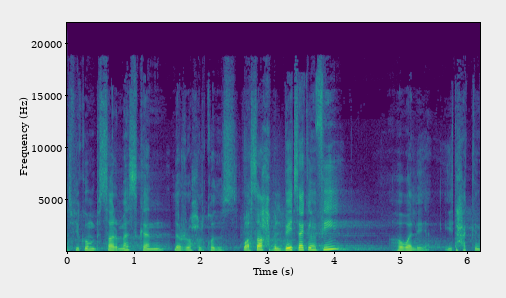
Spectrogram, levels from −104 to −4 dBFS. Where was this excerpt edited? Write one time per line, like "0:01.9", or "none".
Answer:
0:01.5
0:02.6
0:03.4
